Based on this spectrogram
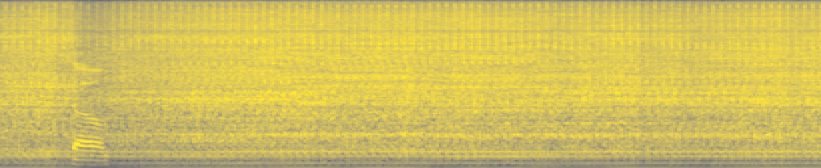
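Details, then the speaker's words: Engine idling evenly with a faint, quick tapping about four a second; knocking at startup the owner suspects is an oil pressure issue, planning to drop and clean the oil pan and sump and use thicker oil. "the motor was knocking and yeah um I think it's pretty much the same thing that that wrong with Charlene is just uh an oil pressure issue uh upon startup cuz that sounds pretty decent to me"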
